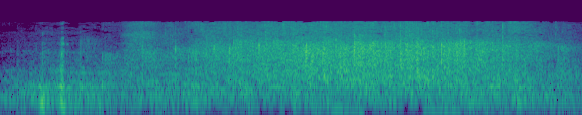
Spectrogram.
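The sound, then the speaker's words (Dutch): A concert audience claps steadily in appreciation of the concert, starting with a few scattered hands and swelling into dense, sustained applause that holds at a strong, even level for several seconds. “Als u het concert gewaardeerd heeft, willen we toch u de mogelijkheid geven om dat niet alleen in applaus tot waardering te brengen, maar ook in een gift.”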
